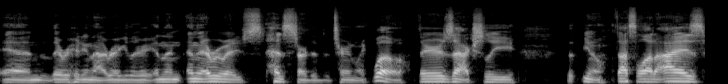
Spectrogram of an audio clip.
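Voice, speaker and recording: A man with an American accent speaks at a very fast pace in a medium pitch, his bright, sharp tone carrying fairly even intonation on a very clean recording with a silent background. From Texas. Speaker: tech company founder and CEO. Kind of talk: interview.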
